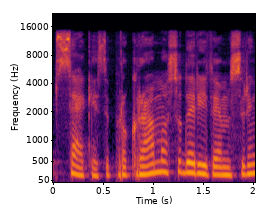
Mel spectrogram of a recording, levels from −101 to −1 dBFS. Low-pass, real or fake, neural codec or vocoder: 14.4 kHz; real; none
